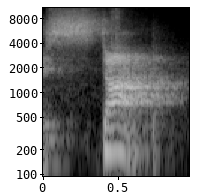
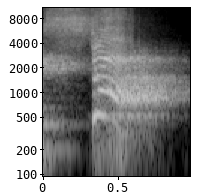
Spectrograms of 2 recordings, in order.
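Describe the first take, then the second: First: It is said in a firmer, serious voice. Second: It is said extremely loudly.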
